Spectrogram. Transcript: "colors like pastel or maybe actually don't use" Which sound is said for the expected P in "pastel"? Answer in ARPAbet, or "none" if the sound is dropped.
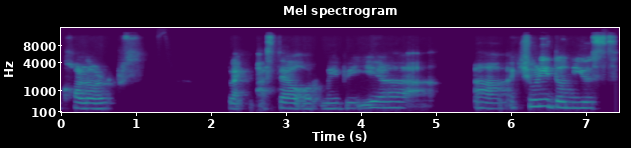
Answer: P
